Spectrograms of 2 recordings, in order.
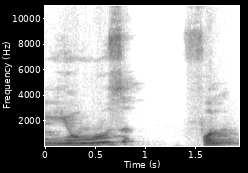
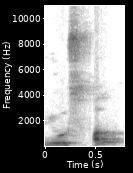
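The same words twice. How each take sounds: First: The middle consonant is a buzzing z sound. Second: The middle consonant is a hissing s sound. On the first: The speaker calls it wrong. "Not" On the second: The speaker calls it right. "ये पेशवाओ scene"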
